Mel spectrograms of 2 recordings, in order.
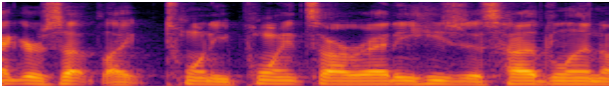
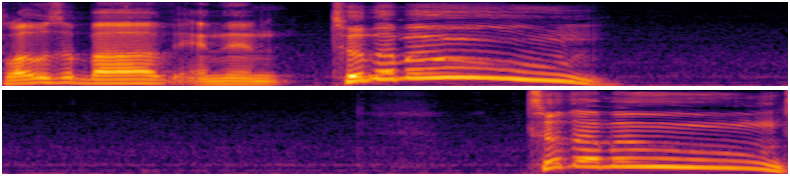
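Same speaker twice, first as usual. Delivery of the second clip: hyped-up, excited yelling, swooping, rising and building; 12 semitones higher than usual. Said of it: "Sorry if I'm yelling in y'all's ears".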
